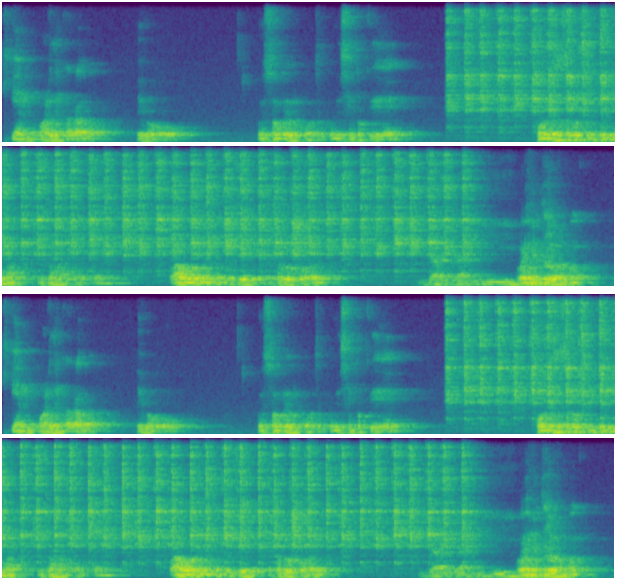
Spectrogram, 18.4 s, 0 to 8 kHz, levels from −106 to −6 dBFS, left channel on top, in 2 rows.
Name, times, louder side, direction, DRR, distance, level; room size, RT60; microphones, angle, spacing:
voice 1, 0.0-1.4 2.0-2.6 3.8-5.9 8.0-9.4 9.7-11.0 11.7-14.0 16.9-17.9, equal, 15° right, -2 dB, 0.3 m, -19 dB
sound 1, 6.6-16.2, right 1 dB, 70° right, 1.0 m, -24 dB
voice 2, 15.4-17.6, right 1 dB, 65° left, -4 dB, 0.9 m, -23 dB
4.7 x 2.1 x 2.6 m, 1.3 s
head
